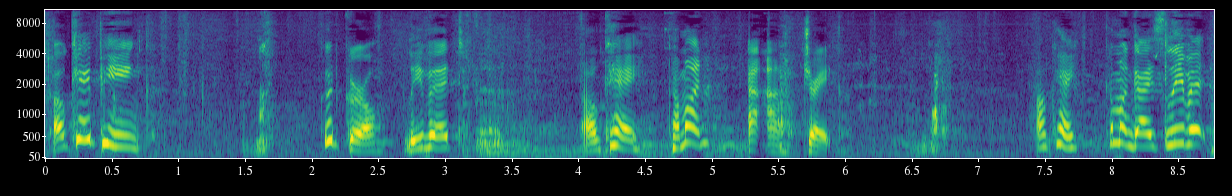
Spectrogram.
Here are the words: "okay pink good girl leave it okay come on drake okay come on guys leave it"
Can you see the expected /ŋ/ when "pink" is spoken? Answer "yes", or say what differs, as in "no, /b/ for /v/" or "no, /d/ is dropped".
yes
